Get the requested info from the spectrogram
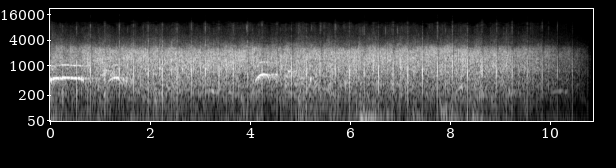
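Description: Audience applauding steadily, with a few short voices calling out in the first second or so and again about four seconds in; the applause starts to thin out near the end.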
